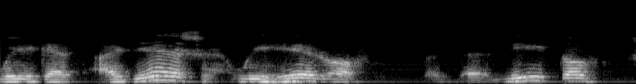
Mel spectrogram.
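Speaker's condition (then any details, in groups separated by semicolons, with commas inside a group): ALS, primary lateral sclerosis, PLS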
